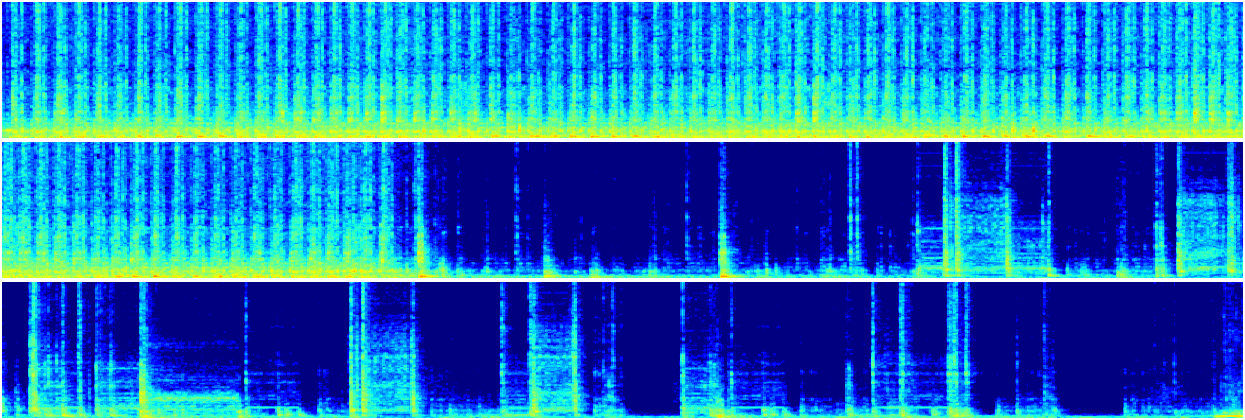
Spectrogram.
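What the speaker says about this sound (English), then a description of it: "The machine has stitched the outline of the eye" An embroidery machine stitches the outline of a frog's eye with a loud, dense, rapid mechanical chatter for about eleven seconds, then stops, leaving quieter scattered clicks and handling noises.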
